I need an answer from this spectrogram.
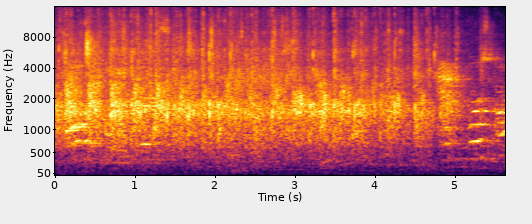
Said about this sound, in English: A big round of applause for all the volunteers.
